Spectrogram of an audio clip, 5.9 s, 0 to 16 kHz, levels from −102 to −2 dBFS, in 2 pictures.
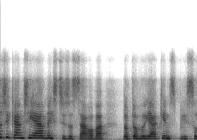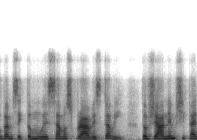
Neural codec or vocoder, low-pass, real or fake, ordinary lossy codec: codec, 16 kHz, 0.2 kbps, FocalCodec; 7.2 kHz; fake; Opus, 24 kbps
